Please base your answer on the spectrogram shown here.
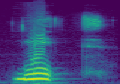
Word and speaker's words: knit: KN makes N sound. It means K is silent. We don't read it like knob, knit, knife, knock.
